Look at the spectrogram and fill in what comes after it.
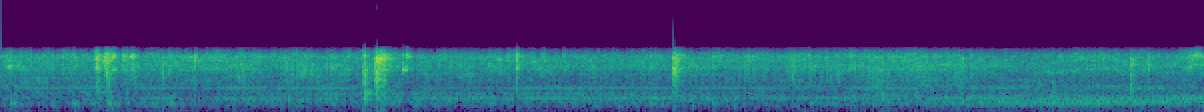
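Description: Car engine idling steadily, heard from inside the cabin, with a few sharp clicks and knocks in the first five seconds. The loudest knock comes about three seconds in.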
